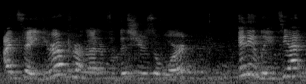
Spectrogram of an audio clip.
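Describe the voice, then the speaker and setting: Woman as a very high-pitched awards show hostess. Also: expressive, fast talker. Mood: presentational. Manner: announcer-like, presentational. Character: peppy fairy-tale awards show hostess. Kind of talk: youth stage comedy acting. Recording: echoey hall from far off, audience noise.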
